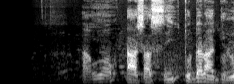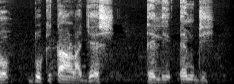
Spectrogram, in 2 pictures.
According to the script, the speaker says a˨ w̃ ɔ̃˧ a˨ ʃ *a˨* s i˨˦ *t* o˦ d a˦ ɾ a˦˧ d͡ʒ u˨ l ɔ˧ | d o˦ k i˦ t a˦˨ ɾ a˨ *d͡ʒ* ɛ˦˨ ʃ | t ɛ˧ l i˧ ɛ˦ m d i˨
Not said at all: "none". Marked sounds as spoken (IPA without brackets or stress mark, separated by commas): a˨, t, d͡ʒ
